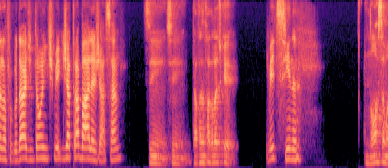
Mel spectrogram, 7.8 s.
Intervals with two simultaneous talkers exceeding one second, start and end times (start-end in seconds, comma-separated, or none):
none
